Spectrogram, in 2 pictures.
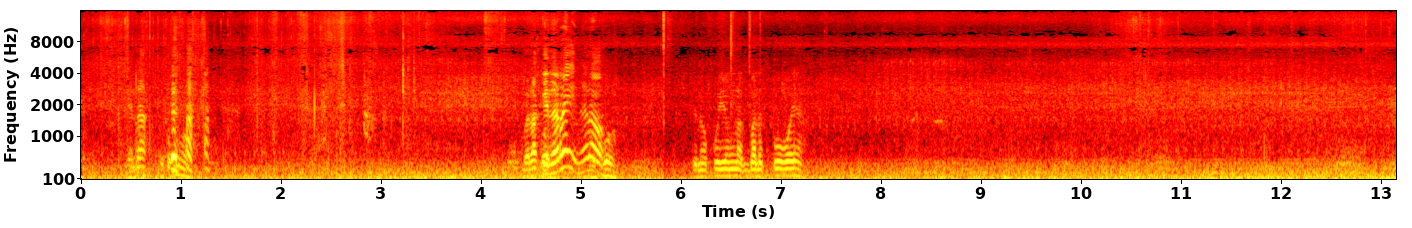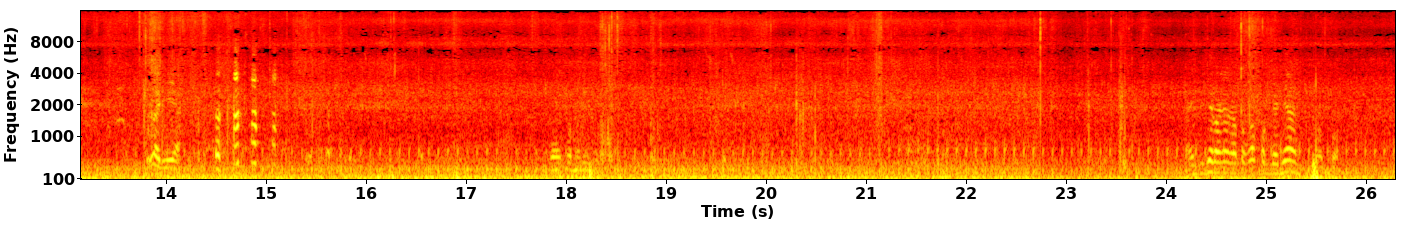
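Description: A man talks in short bursts outdoors.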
